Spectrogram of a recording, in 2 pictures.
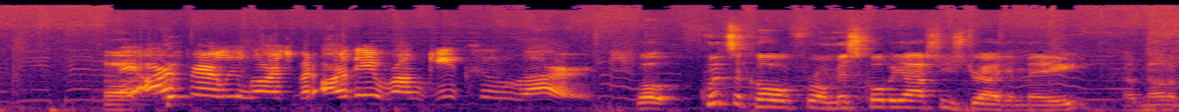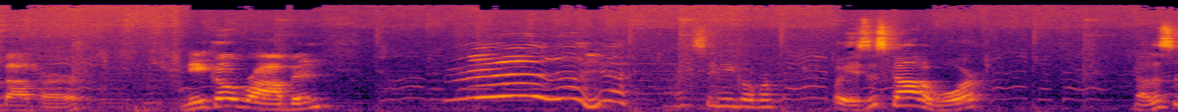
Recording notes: Despite some technical difficulties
